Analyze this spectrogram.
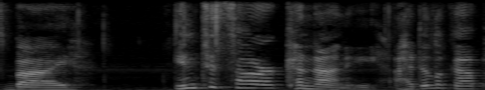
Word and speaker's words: Intisar Khanani: this one it's called thorn and it's by intesar kanani i had to look up how to pronounce that one but it's pretty good this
